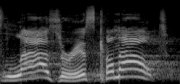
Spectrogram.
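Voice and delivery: calling a dead man out of the tomb, loud and high; Jesus to Lazarus in the tomb, a loud commanding call. A narrator's reading. Jesus calls Lazarus from the grave, loud. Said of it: "called out in a loud voice".

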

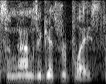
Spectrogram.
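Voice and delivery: ordinary talk

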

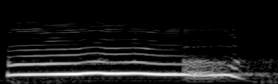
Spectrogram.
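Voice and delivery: long, high "ooh" of complaint; mock moan. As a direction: moan like a whining crowd. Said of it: "Moaning and complaining".

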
